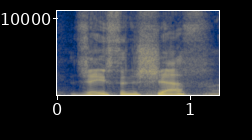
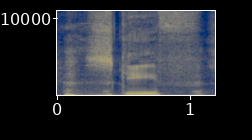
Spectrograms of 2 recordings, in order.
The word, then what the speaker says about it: Scheff: You pronounced that right. A lot of people, I've been called all kinds of things. Skeef, Skeff, Chef. You win the prize, buddy.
